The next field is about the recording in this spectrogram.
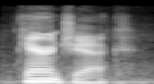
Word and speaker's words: Karinchak: Karinchak.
